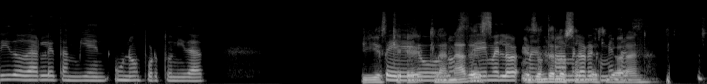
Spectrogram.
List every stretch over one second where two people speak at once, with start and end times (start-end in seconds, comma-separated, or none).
3.8-6.5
